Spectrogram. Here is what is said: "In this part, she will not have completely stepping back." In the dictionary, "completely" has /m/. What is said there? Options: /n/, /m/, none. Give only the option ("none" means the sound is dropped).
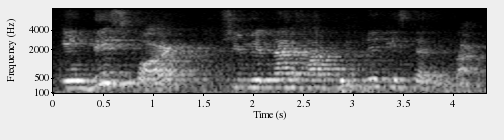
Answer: none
